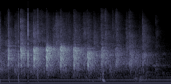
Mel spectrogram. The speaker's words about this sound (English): Can we give these three a little round of applause?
